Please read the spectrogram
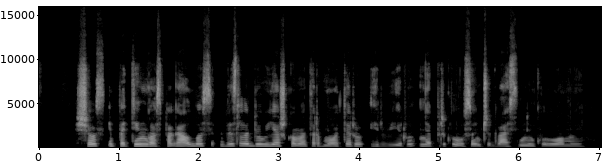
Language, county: Lithuanian, Telšiai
